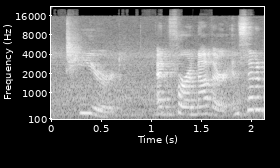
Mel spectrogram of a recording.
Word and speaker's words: Terde: this time that's bougie turd Sid Ava reading off the map your turn to sit food for one thing it's pronounced tiered and for another instead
